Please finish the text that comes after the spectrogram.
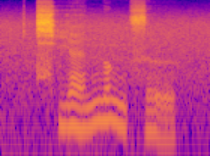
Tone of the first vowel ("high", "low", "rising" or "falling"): rising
